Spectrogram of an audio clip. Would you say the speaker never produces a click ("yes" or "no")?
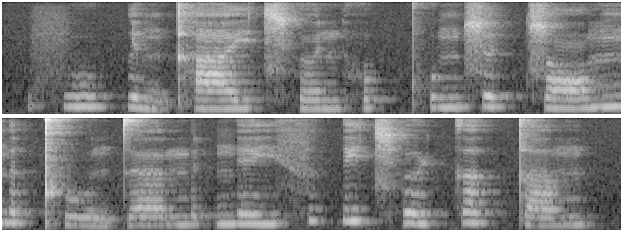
yes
